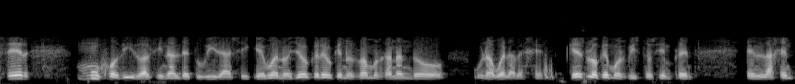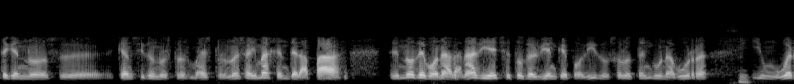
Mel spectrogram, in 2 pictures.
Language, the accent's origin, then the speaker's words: Spanish; La Maya, Castile and León, Spain; los discos anteriores los habíamos presentado en la plaza de mi pueblo, en La Maya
